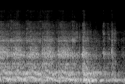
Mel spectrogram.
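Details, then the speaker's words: Farmall Super C tractor with points ignition and a no-start. Slow, steady cranking that never fires; the meter stays near a quarter volt, never reaching 6 V, so the points stay closed, with a worn rub block on the distributor cam. "that tells me it's probably staying closed so I'm gonna crank it again"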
